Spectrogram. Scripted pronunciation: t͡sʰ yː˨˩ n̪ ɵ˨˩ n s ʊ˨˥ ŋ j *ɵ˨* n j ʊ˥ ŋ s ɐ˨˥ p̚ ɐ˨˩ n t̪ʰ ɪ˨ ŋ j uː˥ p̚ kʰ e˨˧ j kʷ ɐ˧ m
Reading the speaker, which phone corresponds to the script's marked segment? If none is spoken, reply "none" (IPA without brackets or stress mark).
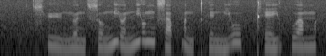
ɵ˨˥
